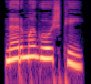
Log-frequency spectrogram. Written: ನರ್ಮಗೋಷ್ಠಿ

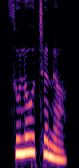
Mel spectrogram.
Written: ಸುಲೋಚನ

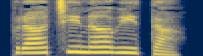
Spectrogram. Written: ಪ್ರಾಚೀನಾವೀತಿ

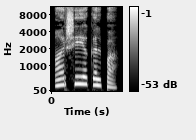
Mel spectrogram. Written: ಆರ್ಷೇಯಕಲ್ಪ

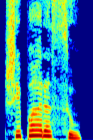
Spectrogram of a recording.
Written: ಶಿಪಾರಸ್ಸು

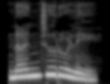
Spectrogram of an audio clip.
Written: ನಂಜುರುಳೆ

